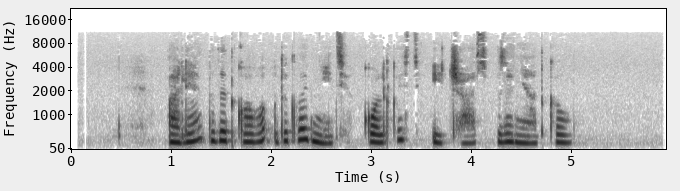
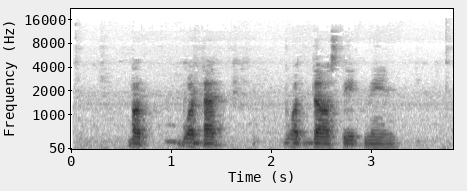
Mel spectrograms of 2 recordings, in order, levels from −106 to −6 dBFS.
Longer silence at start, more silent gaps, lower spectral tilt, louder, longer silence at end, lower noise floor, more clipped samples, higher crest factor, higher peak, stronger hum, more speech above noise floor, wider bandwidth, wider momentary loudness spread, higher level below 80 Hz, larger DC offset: first, 1 s vs 0.6 s; neither; second, -4.5 dB/octave vs -7 dB/octave; first, -26 LUFS vs -32 LUFS; first, 0.95 s vs 0.55 s; about the same, -64 dBFS vs -63 dBFS; neither; about the same, 18 dB vs 22 dB; first, -8 dBFS vs -12 dBFS; neither; first, 38 dB vs 32 dB; about the same, 11.5 kHz vs 12 kHz; second, 8 LU vs 17 LU; second, -78 dBFS vs -66 dBFS; neither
